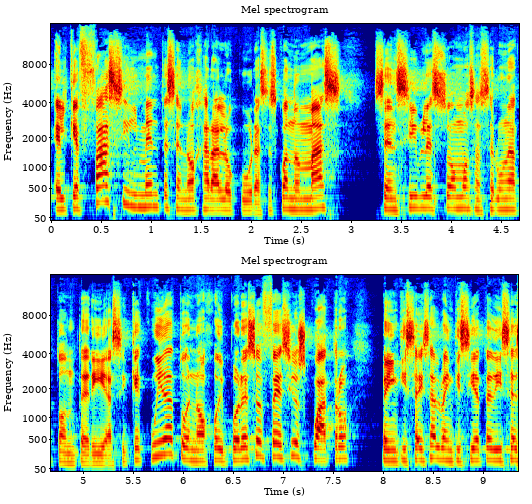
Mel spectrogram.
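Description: A man's voice: high voice, fairly bright tone, long reverb tail. A man speaking as a pastor at a church couples conference, telling stories and acting out quoted arguments, then quoting scripture.

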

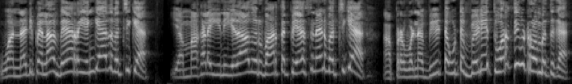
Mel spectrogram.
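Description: A woman's voice: very high-pitched, big pitch swings, quick pace, pushed and bright, no room sound, studio quality, full character voice. A woman voicing a bossy older aunt and mother-in-law in a cartoon, scolding and domineering, with a Tirunelveli Tamil accent.

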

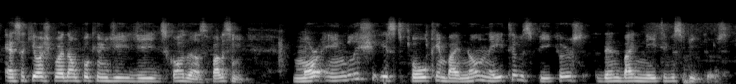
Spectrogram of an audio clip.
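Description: A man's voice: on the high side, fairly even intonation, brisk. A man with a Brazilian Portuguese accent teaching English in an online class, explaining points and answering students from the chat. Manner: explanatory, talks with students by name and reads the chat. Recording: lo-fi dull audio.

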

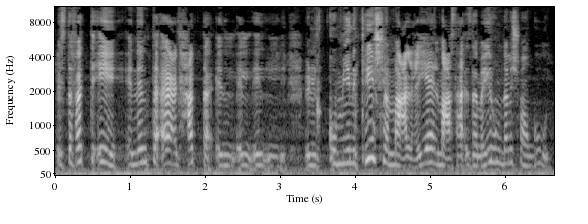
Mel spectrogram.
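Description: A woman's voice: on the high side, quick pace, pushed and bright, recorded from a distance, poor audio. A woman with an Egyptian Arabic accent, a mother and vlogger venting casually to her viewers in an exasperated, ranting way, repeating herself for emphasis.

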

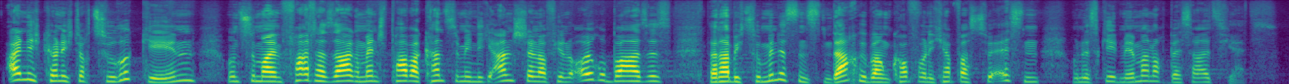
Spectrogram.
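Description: A shamed young son stutters out his plea to his father, as a preacher acts it out. The voice sits high and hesitant, broken by restarts. It sounds like a parable told from a pulpit. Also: fast talker, few pauses, fairly bright tone, in a large hall. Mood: pleading. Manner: stammering, pleading. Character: ashamed young prodigal son, stammering.

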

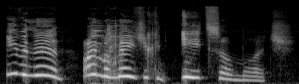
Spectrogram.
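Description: A player doing a high earnest young woman. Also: sing-song, a little slow, no echo, exaggerated voice. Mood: pointed. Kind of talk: let's-play voice acting.

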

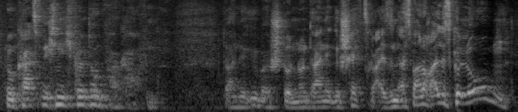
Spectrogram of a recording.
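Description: A menacing jealous husband. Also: male voice, fairly low pitch, fairly quick, slight background noise. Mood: furious. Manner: soft, threatening whisper rising to furious outbursts. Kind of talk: 1980s TV crime drama acting.

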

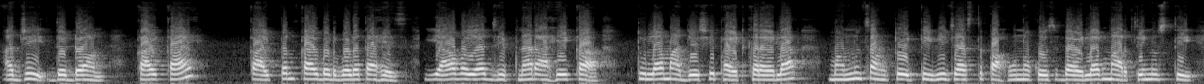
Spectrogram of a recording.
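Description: Woman reading a teasing young man, affectionate fiancé, bickering tone, fairly high voice, storybook reading. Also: steady tone, measured pace, darkish tone, lightly acted, low-quality recording.

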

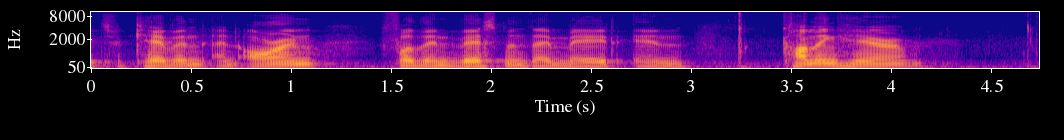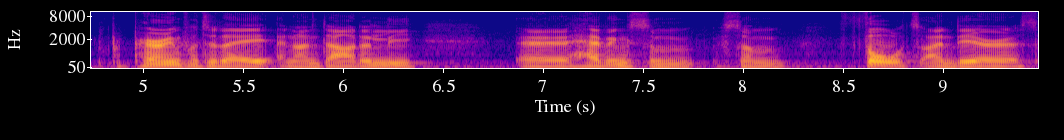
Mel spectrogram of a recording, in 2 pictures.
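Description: A middle-aged Danish man with a Danish accent and a somewhat low voice hosts a conference stage session in a conference hall. He's relaxed and self-deprecating, often pausing on "uh" and "um."

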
